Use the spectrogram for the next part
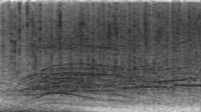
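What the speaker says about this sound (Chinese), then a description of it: "掌声送给林琛。" A stand-up comedy show's studio audience claps and cheers for a comedian, a bright burst of applause and whoops that fades while a rising, sweeping musical tone plays over it.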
